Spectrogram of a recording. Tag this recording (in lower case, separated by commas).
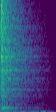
dishes, pots and pans, domestic sounds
